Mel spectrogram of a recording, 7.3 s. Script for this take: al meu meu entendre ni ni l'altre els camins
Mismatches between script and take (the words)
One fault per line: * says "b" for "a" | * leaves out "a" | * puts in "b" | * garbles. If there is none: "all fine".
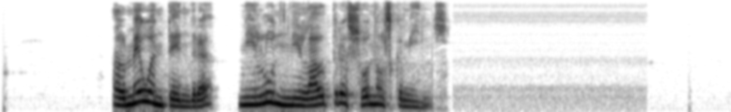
* leaves out "meu"
* puts in "l'un"
* puts in "són"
